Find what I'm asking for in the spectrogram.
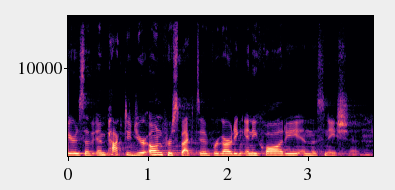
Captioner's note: none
